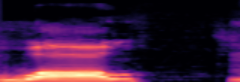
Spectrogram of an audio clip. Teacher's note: ওয়াও মুখ গোল করে মুখের খালি জায়গা থেকে ওয়াও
